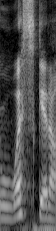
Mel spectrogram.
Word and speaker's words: waistcoat: The OED does say in representations of vulgar pronunciation written Wescuit. Wes Ki T or Vescuit. Ves S Ki T.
